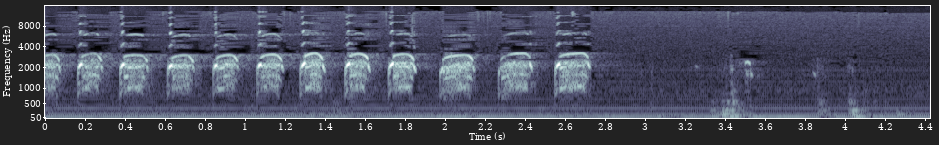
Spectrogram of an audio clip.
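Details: Osprey at RSPB Loch Garten squawking while awaiting food: about eleven regular, rasping squawks over two and a half seconds, then quiet with a few soft knocks.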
